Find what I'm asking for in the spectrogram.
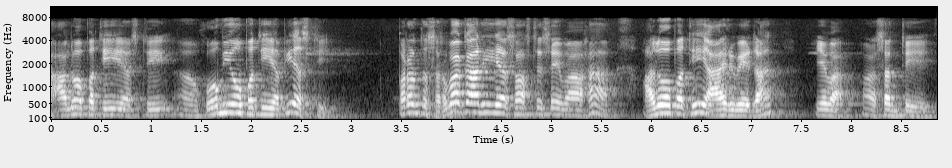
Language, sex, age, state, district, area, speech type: Sanskrit, male, 60+, Karnataka, Shimoga, urban, spontaneous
